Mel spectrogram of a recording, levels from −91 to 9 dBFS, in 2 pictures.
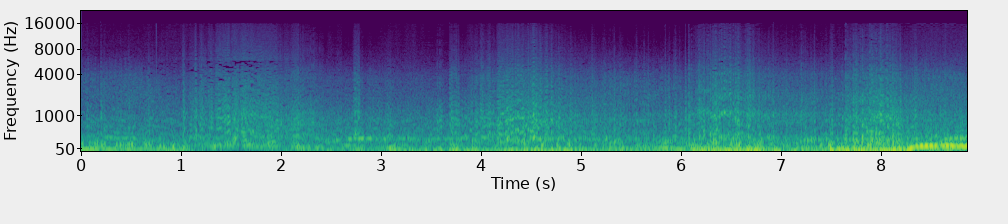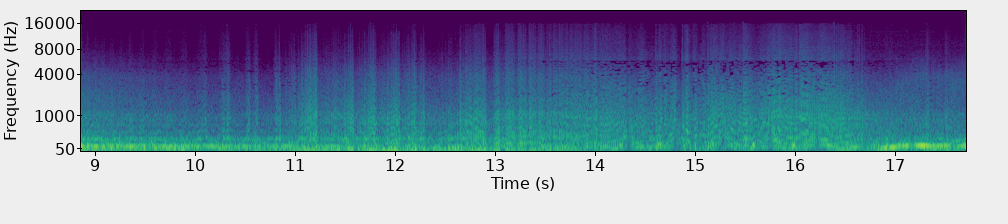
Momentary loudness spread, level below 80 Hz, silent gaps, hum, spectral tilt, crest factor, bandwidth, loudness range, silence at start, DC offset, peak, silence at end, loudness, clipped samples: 12 LU; -22 dBFS; none; none; -8.5 dB/octave; 18 dB; 7.4 kHz; 12 LU; 0 s; under 0.1%; 0 dBFS; 0 s; -21 LUFS; under 0.1%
